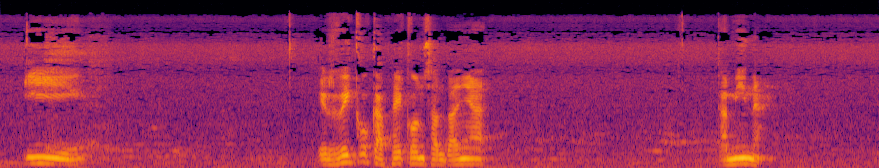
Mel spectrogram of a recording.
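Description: An elderly man speaks calmly and close up, in short bursts with pauses.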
